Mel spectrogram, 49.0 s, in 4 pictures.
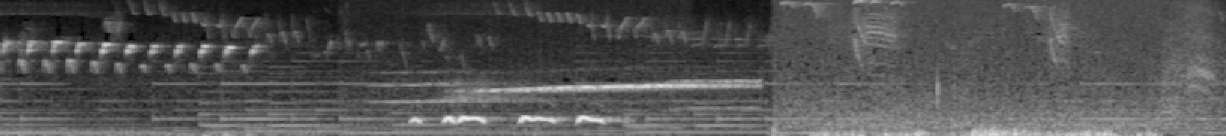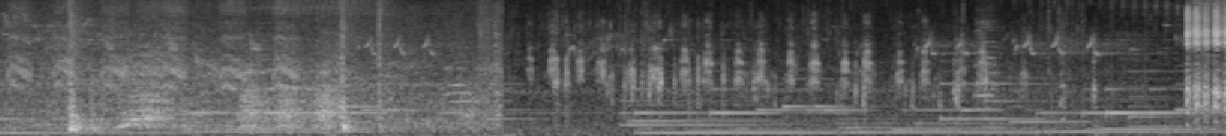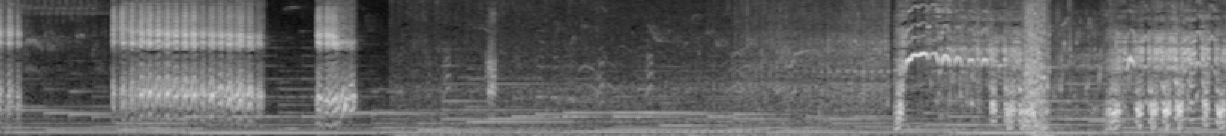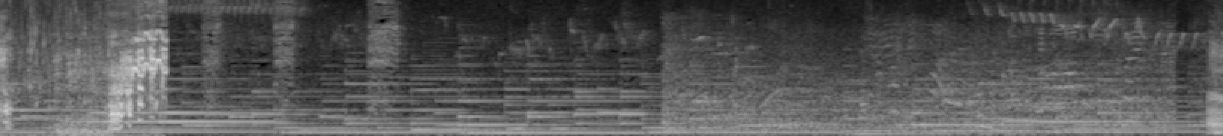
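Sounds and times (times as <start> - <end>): quiet background music: 0.0 - 49.0
swans and ducks honking and quacking: 11.6 - 23.4, 24.0 - 24.9, 25.6 - 38.5
horse whinnying: 25.6 - 28.1, 33.4 - 38.5.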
